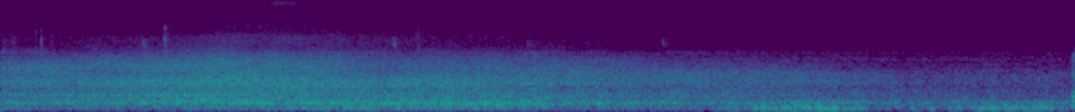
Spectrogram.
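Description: A passing vehicle: its noise swells over the first couple of seconds, then fades away by about six seconds in.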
